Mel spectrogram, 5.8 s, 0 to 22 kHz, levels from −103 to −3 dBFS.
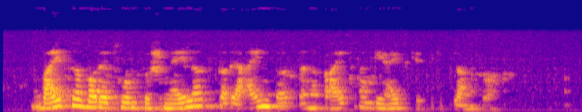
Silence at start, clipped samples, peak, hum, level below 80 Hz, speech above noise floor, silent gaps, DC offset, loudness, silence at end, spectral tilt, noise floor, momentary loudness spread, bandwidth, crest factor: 0.3 s; under 0.1%; -2 dBFS; none; -56 dBFS; 46 dB; none; under 0.1%; -18 LUFS; 0.85 s; -9.5 dB/octave; -63 dBFS; 16 LU; 3.7 kHz; 18 dB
